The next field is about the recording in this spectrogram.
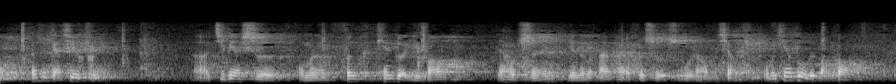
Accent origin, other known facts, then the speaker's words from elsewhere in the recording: China; 因为我们中国人说40而知天命，今年我40岁 OK 今年我40岁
